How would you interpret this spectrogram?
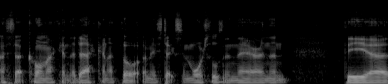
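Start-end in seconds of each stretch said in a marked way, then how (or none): none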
